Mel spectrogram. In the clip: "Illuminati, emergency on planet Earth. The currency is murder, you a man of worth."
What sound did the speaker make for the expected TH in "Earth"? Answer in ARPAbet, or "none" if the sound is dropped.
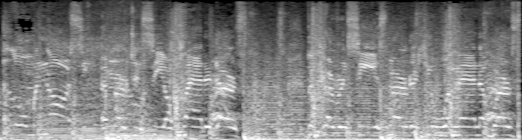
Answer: TH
